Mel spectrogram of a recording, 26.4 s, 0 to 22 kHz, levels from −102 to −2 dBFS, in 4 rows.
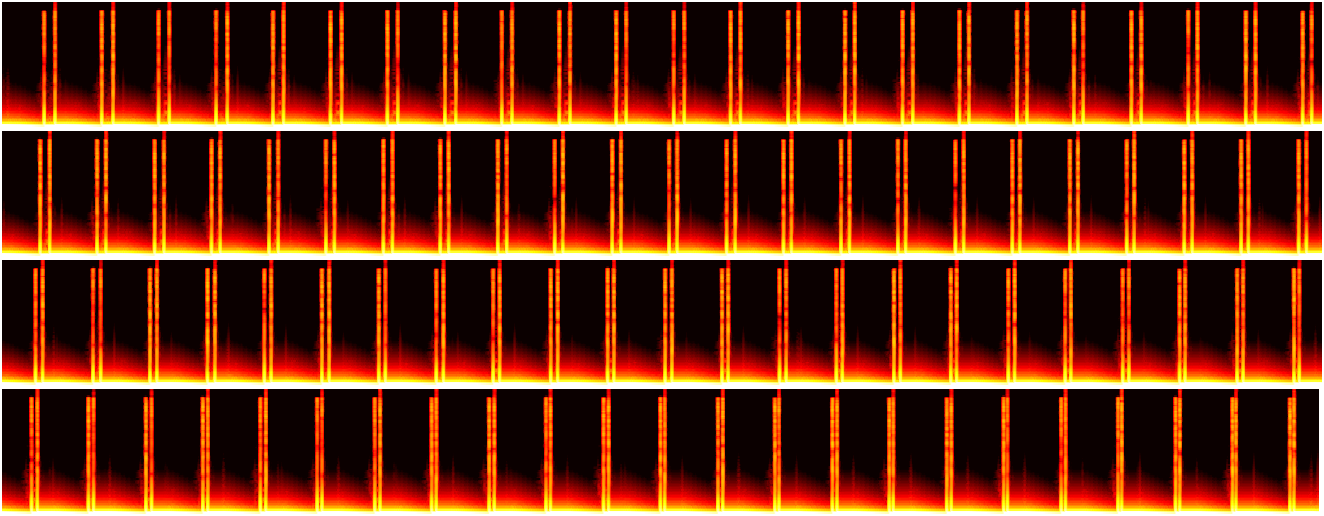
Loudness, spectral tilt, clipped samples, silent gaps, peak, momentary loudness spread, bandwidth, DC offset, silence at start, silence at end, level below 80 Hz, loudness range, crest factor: -27 LUFS; -5 dB/octave; 20%; none; 0 dBFS; 3 LU; 17 kHz; under 0.1%; 0 s; 0 s; -22 dBFS; 1 LU; 4 dB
